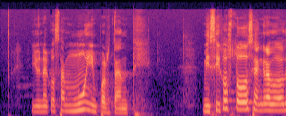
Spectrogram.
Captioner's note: foreign language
